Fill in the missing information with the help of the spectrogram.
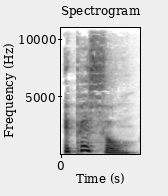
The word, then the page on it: epistle: British English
